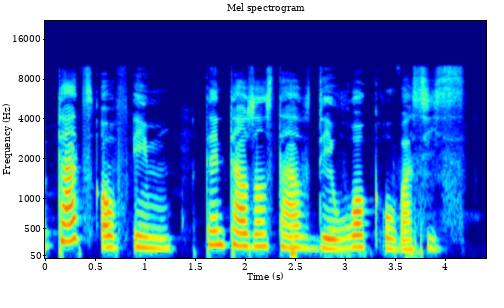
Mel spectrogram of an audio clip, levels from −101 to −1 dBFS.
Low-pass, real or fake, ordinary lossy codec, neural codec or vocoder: 9.9 kHz; real; none; none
